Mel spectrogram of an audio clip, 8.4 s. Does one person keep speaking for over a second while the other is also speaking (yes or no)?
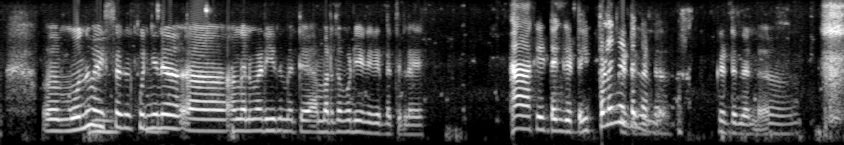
no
